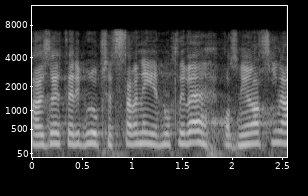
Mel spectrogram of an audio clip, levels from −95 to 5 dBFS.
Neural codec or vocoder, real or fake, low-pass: codec, 16 kHz, 4 kbps, FunCodec, trained on Chinese and English, 50 frames a second; fake; 7.2 kHz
